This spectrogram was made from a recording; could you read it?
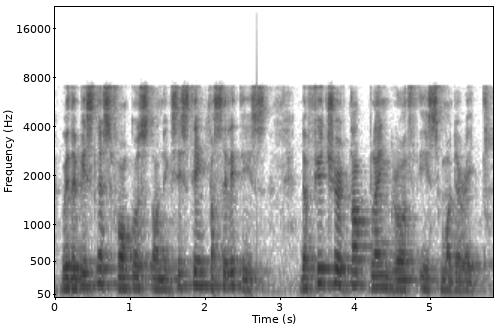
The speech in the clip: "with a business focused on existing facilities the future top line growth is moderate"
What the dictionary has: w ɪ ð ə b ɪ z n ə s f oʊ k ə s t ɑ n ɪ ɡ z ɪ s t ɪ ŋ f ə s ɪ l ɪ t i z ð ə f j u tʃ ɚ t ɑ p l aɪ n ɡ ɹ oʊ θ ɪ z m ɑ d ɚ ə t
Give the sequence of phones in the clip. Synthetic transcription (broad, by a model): w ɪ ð ə b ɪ s n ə s f oʊ k ə s t ɑ n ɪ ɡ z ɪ s t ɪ ŋ f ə s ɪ l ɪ t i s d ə f j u tʃ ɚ t ɑ p l aɪ n ɡ ɹ oʊ θ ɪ s m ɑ d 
